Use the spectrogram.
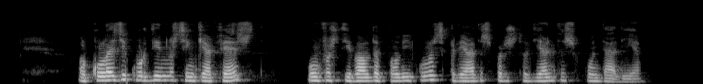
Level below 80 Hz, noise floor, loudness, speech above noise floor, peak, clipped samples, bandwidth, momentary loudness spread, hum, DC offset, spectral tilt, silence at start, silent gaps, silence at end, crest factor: -62 dBFS; -87 dBFS; -22 LUFS; 66 dB; -2 dBFS; under 0.1%; 7.8 kHz; 11 LU; none; under 0.1%; -7 dB/octave; 0.8 s; none; 0.6 s; 20 dB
